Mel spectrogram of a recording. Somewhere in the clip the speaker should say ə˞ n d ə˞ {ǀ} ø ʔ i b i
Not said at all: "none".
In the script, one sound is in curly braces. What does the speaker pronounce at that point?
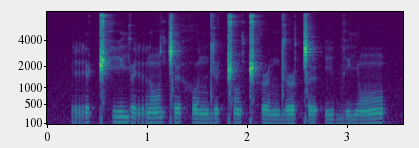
ǀ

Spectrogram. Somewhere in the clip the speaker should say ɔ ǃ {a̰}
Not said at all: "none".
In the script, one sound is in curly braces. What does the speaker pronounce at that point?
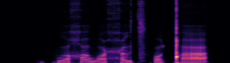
a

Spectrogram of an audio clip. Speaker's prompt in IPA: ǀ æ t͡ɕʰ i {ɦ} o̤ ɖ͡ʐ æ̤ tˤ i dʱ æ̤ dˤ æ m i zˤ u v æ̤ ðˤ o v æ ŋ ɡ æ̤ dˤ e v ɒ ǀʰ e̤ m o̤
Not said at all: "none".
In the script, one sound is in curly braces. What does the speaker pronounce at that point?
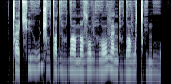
ɦ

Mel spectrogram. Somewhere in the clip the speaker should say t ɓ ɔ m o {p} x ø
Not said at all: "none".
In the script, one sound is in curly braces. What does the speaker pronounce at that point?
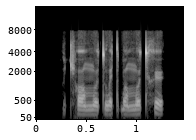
t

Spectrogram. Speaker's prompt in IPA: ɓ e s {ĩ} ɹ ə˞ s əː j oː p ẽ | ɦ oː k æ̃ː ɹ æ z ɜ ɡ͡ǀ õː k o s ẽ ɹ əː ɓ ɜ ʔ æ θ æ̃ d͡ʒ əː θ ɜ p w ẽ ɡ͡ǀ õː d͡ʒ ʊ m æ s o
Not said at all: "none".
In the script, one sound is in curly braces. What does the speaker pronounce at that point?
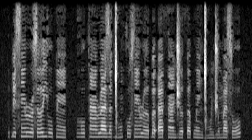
ẽ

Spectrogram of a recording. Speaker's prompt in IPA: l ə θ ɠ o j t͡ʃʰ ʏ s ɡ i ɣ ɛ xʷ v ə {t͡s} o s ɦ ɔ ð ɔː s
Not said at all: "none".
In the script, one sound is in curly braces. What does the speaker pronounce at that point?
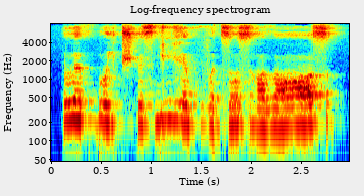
t͡s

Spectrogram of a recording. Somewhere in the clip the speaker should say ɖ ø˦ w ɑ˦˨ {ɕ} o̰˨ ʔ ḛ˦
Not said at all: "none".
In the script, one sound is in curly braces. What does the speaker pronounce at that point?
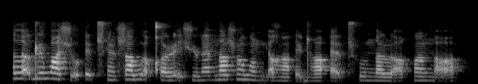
ʃ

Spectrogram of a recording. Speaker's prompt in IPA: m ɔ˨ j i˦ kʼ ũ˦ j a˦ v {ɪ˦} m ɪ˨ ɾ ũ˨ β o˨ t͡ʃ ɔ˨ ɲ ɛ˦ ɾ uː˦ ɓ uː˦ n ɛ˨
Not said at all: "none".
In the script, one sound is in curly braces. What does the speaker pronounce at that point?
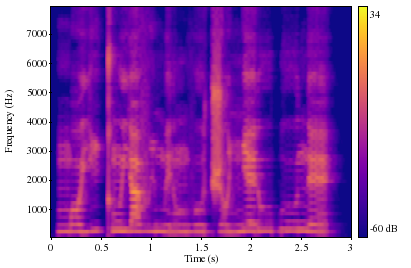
i˦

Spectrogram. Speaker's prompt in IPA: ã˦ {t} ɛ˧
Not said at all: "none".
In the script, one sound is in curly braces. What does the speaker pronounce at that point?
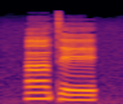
t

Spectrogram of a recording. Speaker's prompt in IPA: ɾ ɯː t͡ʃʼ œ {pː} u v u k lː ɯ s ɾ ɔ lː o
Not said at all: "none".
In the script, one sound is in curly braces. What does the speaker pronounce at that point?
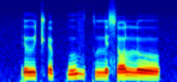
pː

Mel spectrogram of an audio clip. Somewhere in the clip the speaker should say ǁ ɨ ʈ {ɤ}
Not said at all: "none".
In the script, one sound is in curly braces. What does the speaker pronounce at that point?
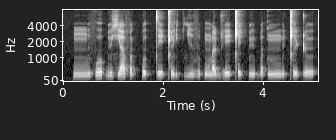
ɵ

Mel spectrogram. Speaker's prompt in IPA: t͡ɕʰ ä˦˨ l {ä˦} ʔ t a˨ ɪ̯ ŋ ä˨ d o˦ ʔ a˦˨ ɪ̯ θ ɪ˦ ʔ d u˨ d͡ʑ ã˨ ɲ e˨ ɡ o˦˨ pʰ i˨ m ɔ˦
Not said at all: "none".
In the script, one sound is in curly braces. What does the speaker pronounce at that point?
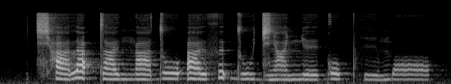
ä˦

